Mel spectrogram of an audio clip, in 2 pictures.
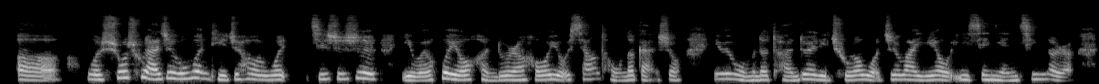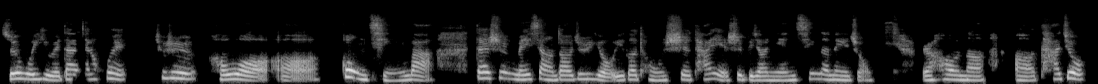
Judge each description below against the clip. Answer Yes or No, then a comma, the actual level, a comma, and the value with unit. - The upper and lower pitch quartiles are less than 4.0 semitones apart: Yes, average, 3.4 semitones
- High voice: Yes, high, 220 Hz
